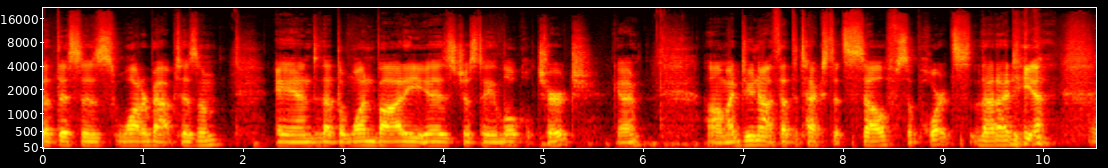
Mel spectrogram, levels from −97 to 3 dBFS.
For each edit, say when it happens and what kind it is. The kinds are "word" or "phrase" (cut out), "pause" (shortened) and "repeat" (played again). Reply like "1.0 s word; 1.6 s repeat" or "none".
7.3 s word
